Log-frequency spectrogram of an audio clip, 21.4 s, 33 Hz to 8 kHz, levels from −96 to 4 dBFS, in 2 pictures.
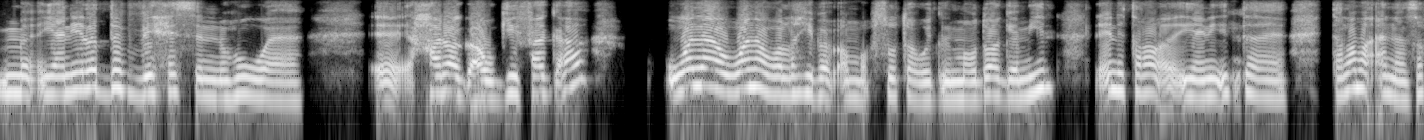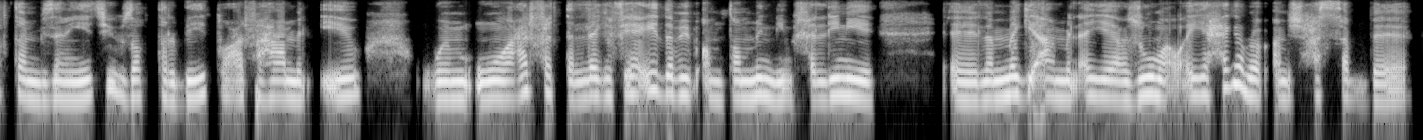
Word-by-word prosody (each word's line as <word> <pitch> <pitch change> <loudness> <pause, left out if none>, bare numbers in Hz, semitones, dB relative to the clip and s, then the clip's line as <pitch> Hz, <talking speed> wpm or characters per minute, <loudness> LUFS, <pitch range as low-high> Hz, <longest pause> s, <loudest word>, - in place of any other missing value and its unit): م - - +4
يعني 205 +3 +3
لا 255 - +4
الضيف 250 -1 0
بيحس 205 +1 +2
إن 180 -2 0
هو 180 0 +1 0.8
آآ - - +2
حَراج 205 -1 +3
أو 170 -1 +4
جِه 200 +5 +1
فجأة 215 - 0 0.6
ولا 275 - +5
وأنا 245 +4 +4
والله 205 0 +1
بابقى 180 -2 -1
مبسوطة 180 0 -3
والموضوع 165 +3 0
جميل، 190 +9 0 0.3
لإن 230 0 +2
طال 215 -1 0
يعني 180 0 +2
أنت 185 -4 -2 0.3
طالما 240 +7 +2
أنا 180 -5 0
ضابطة 195 +1 -3
ميزانيّتي 165 +2 0
وضابطة 175 -1 -4
البيت 170 +5 -2
وعارفة - - -4
هاعمل 170 -1 0
إيه 185 +1 0 0.5
وم 165 +1 0
وعارفة 170 +6 0
التلّاجة 185 0 -3
فيها 200 - -1
إيه، 235 - +1
ده 205 -1 0
بيبقى 190 -2 -2
مطمّنني، 170 +1 0
مخلّيني 170 0 0 0.6
آآ 160 -1 0
لمّا 170 +4 +2
آجي 195 - +1
أعمل 175 -2 -1
أي 180 -2 0
عزومة 175 +2 +1
أو - - -4
أي 195 +1 -1
حاجة 285 +7 +1
بابقى 180 -6 -2
مش 165 - 0
حاسّة - - -2
ب 80 +1 -4
185 Hz, 150 wpm, -10 LUFS, 170-205 Hz, 0.8 s, ولا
